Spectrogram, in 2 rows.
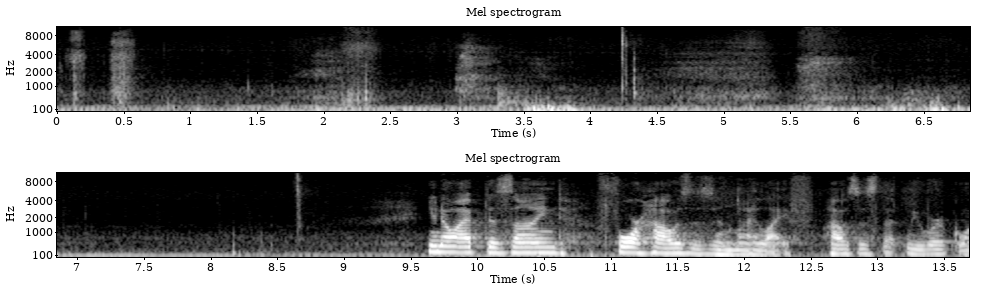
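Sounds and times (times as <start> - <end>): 
person blowing nose: 0.0 - 0.7
speech: 9.6 - 13.6.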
